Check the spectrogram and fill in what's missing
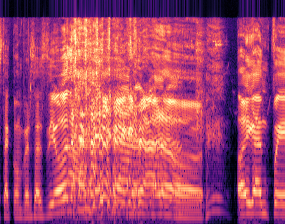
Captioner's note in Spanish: Risas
